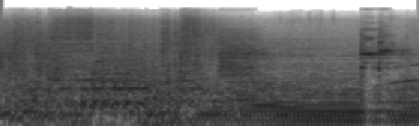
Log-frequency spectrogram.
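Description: Live metal band playing loud: distorted electric guitars, bass and drum kit with cymbals. Near the end the band holds a heavy low chord, which cuts off suddenly.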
